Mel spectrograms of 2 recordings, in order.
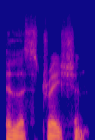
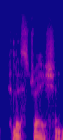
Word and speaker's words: illustration: can hardly hear it so it's illustration illustration does that sound all right right through this Shan Shan's hardly couldn't hardly hear it right very small so it's very very very very unstressed I suppose you could say illustration and very short raishin illustration okay there's different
